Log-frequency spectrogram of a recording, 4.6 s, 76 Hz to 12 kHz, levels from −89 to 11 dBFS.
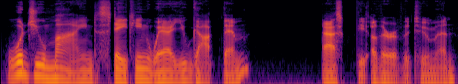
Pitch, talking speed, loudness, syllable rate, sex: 90 Hz, 195 wpm, -25 LUFS, 5.0 syllables/s, male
